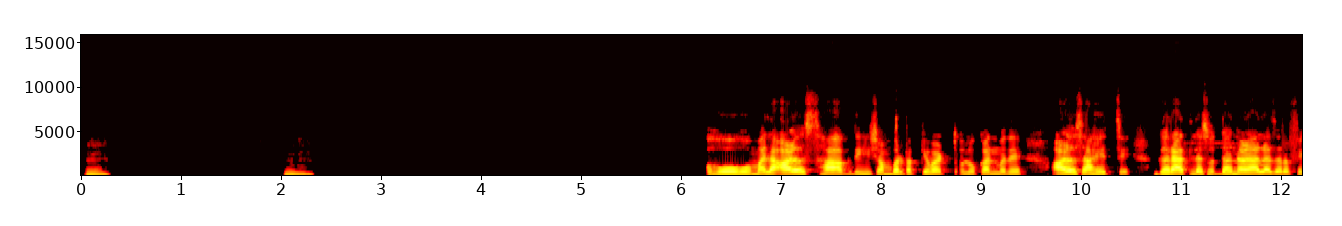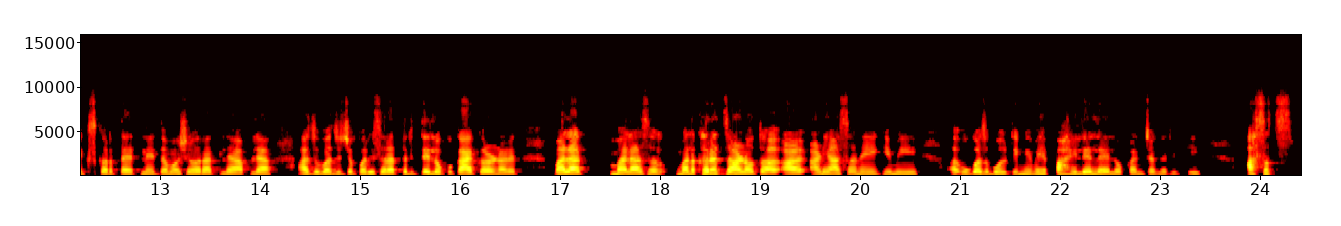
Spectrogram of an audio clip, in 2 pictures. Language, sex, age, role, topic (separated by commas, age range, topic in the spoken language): Marathi, female, 35-39, guest, जलस्त्रोतांचा आदर आपण कधी आणि कसा शिकला?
